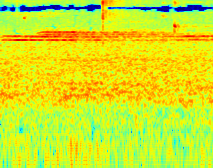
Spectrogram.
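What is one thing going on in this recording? A volleyball is struck with a sharp smack.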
